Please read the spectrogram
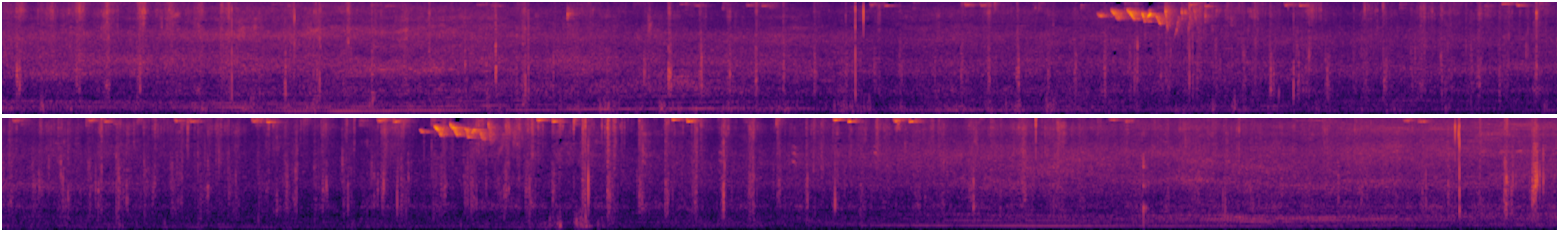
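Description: Footsteps of a person walking outdoors. A low hum wavers in pitch during the first several seconds and again near the end, and two brief high chirps come through in the middle.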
